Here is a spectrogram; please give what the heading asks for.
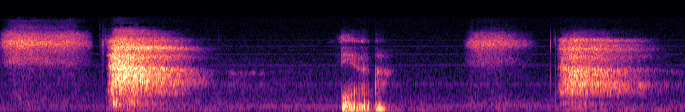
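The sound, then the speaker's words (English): Slow, deep breaths taken during a guided meditation: a few long, airy inhales and exhales, each a soft rushing hiss that swells and fades, with quiet pauses between them and no talking. “All right, everybody take a couple of deep breaths.”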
